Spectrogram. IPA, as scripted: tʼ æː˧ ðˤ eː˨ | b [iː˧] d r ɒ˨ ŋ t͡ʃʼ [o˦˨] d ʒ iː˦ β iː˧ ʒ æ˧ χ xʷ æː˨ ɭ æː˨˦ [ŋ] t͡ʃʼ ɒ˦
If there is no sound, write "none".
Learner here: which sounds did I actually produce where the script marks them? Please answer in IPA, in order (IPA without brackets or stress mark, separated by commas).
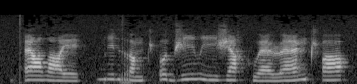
iː˧, o˦˨, ŋ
